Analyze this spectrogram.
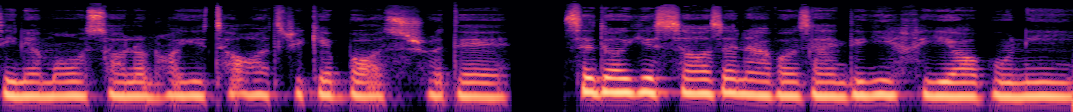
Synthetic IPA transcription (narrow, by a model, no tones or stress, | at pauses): iːnemɒːosɒːlonɦɒːje̞t̪ʰeɒːt̪ʰɾiːcʰe̞bɒːz̥ʃo̞d̪e̞ | se̞d̪ɒːje̞sɒːze̞nævɒːzænd̪e̞jiːxijɒːbuːniː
